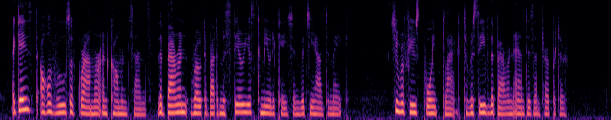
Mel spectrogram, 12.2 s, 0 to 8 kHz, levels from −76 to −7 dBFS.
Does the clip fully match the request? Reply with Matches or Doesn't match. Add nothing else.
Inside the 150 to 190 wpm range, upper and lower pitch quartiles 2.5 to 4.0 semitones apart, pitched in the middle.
Matches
